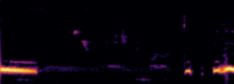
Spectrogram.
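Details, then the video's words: Spotted dove cooing: a steady low coo, a pause, a brief clipped note, then another low drawn-out coo rising in at the end. "ঘুঘু পাখির ডাক"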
